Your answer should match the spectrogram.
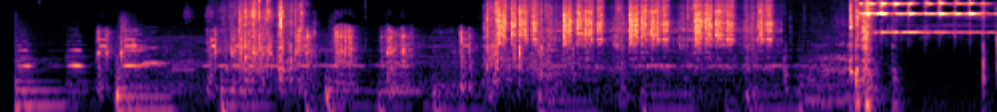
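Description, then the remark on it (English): A wobbly shopping cart wheel rolls along steadily, thumping in a quick regular rhythm beneath a rattling, scraping clatter, moderately loud throughout. “Wobbly buggy wheel.”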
